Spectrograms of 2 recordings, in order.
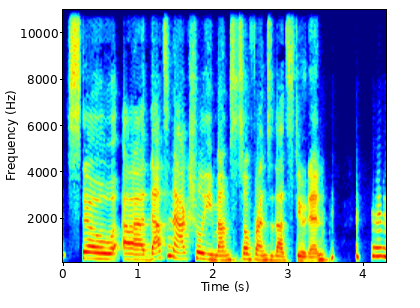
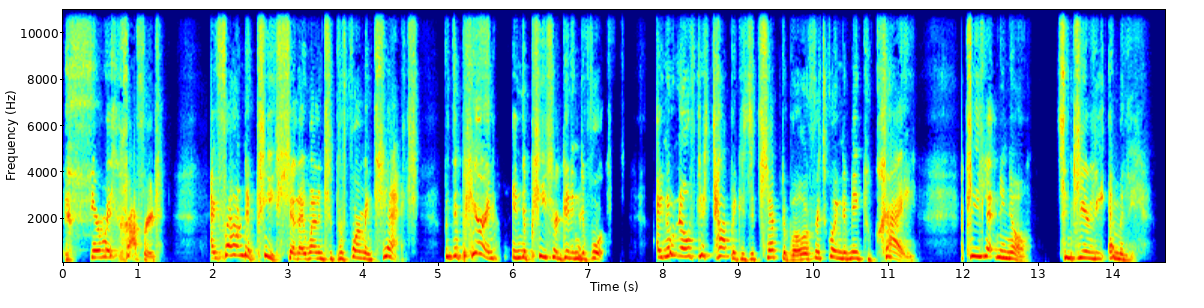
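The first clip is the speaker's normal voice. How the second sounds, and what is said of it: Kid voice talking through braces. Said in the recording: “my impression of what these emails sounded like ... all of my students, remember, they all have braces and mouth gear”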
